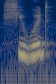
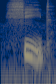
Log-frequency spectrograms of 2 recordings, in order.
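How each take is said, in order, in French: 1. Il est prononcé en deux syllabes distinctes. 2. Il est fusionné en une seule syllabe.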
